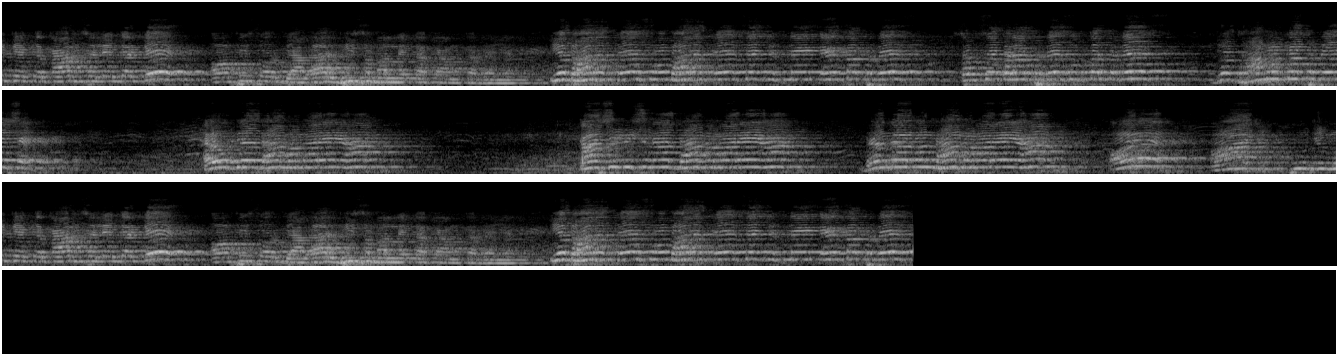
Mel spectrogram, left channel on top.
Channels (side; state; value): right; drops out; at 9.2 s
